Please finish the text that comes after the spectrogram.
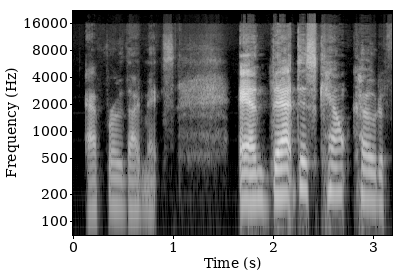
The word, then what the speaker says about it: AFROTHYMIX: And if you pronounce it out, it says Afro the Mix, Thigh Mix, THY, Afro Thigh Mix.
